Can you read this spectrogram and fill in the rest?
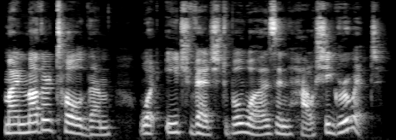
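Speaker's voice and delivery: ordinary delivery, nothing marked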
